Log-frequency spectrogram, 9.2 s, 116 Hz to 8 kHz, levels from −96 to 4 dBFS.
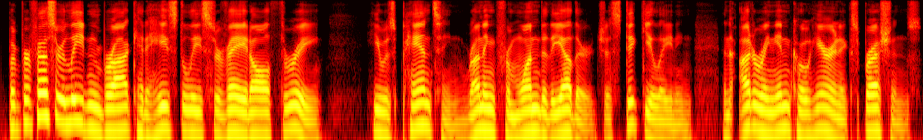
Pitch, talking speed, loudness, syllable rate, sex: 135 Hz, 145 wpm, -19 LUFS, 5.3 syllables/s, male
